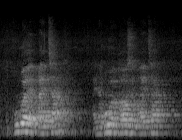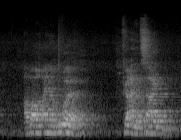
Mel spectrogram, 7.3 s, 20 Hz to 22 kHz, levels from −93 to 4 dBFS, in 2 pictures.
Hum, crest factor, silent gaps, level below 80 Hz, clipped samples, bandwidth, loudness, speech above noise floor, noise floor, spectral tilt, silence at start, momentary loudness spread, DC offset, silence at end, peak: none; 18 dB; none; under -90 dBFS; under 0.1%; 15 kHz; -35 LUFS; 28 dB; -62 dBFS; -5 dB/octave; 0.15 s; 20 LU; under 0.1%; 0 s; -18 dBFS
